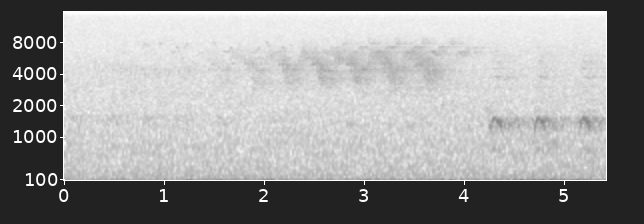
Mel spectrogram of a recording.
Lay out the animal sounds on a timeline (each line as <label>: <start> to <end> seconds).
American Crow (Corvus brachyrhynchos): 0.0 to 2.3 seconds
Pine Warbler (Setophaga pinus): 0.2 to 1.5 seconds
Black-and-white Warbler (Mniotilta varia): 0.6 to 4.0 seconds
Ovenbird (Seiurus aurocapilla): 0.9 to 4.0 seconds
American Crow (Corvus brachyrhynchos): 4.2 to 5.4 seconds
